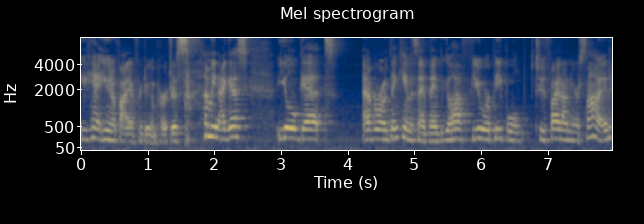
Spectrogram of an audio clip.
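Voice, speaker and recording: A woman speaks fairly quickly in an American accent, her pitch medium with ordinary variation. It is an unremarkable speaking voice. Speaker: podcast co-host and student. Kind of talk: casual chat. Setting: in person studio recording.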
